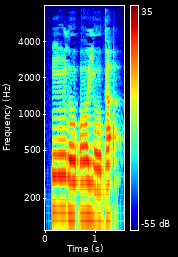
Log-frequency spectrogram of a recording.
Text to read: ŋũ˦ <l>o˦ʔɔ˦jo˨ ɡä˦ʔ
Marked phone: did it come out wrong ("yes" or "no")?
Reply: no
